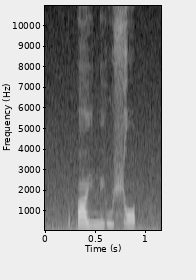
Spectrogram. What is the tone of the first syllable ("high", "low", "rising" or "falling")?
high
